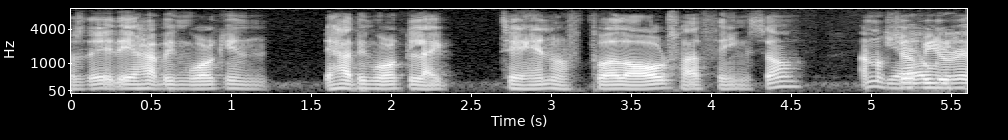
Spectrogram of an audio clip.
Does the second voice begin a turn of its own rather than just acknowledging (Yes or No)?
Yes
